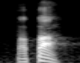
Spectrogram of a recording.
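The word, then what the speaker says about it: papà: So, it's papa, but dad is papa. So the stress is at the end and we tend to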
